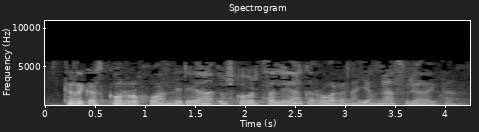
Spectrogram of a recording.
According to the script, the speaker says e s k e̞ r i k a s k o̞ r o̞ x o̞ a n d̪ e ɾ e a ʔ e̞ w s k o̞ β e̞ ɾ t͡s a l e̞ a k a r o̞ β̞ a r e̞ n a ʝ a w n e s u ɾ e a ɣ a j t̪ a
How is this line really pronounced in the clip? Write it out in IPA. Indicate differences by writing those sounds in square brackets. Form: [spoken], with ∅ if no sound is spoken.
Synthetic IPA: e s k e̞ r i k a s k o̞ r o̞ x o̞ a n d̪ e ɾ e a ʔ e̞ w s k o̞ β e̞ ɾ t͡s a l e̞ a k a r o̞ β̞ a r e̞ n a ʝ a w n [a] s u ɾ e a [ð] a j t̪ a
